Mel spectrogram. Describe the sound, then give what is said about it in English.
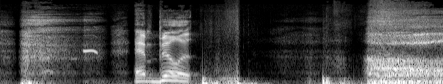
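Heavy, drawn-out breaths of an attorney falling asleep on the other end of a phone line, rising and falling in a loose rhythm as if nodding off, with a few voiced, breathy bursts mixed in. “That's a perfect example of the attorney on the other line falling asleep.”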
